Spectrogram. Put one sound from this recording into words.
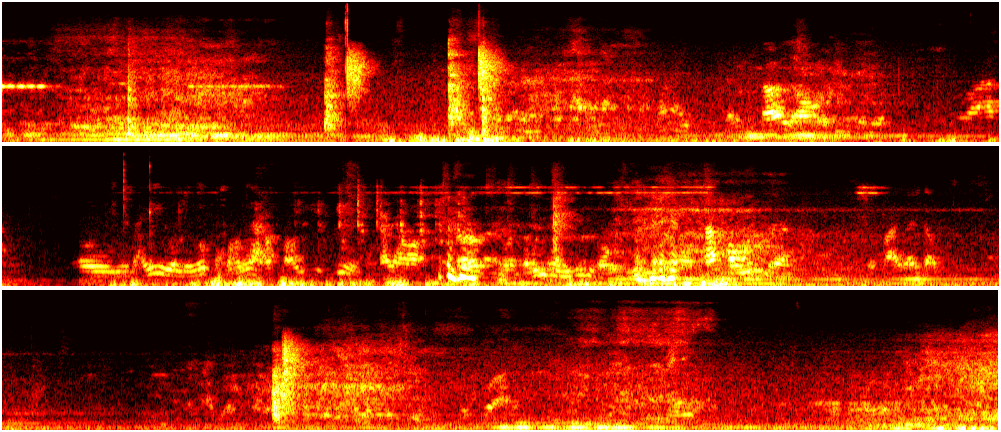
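Men chat casually nearby.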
